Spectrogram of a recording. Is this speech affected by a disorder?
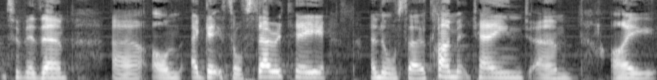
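Yes: cerebral palsy.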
